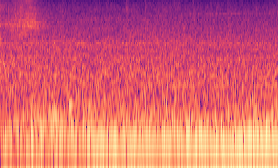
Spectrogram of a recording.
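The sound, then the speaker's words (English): Steady interior hum of a moving bus: a deep, constant engine and road rumble with a wash of hiss above it, holding an even level throughout with no talking. “As you can see, we're on a bus.”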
